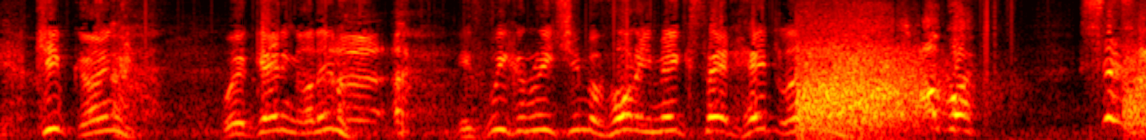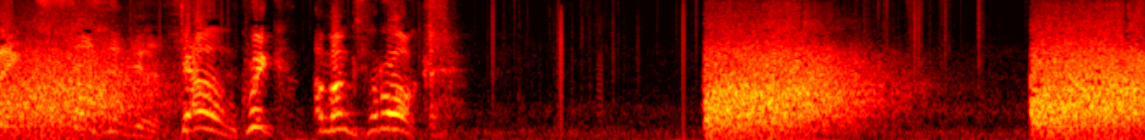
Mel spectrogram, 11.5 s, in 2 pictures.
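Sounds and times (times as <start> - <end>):
speech: 0.2 - 8.1
gunshots: 4.0 - 5.0, 5.6 - 6.8, 9.2 - 11.4.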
